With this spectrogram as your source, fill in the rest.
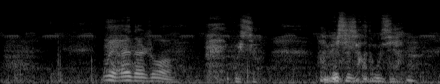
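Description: A young man talks in a pained, complaining voice.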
